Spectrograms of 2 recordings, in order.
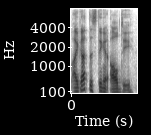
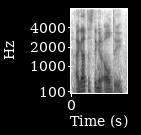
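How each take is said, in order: First: It is said in the speaker's normal voice. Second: It is said in a put-on character voice.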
